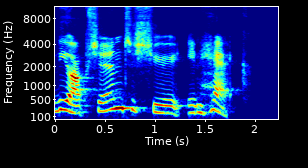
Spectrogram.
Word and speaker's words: HEIC: HEC Okay.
